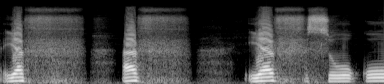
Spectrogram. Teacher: huruf Fa dia sukun maka kita alirkan nafasnya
